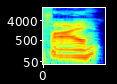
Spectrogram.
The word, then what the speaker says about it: phi: Phi but you know I've heard Scholars use both pronunciations they'll call it fee or Phi you know it really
